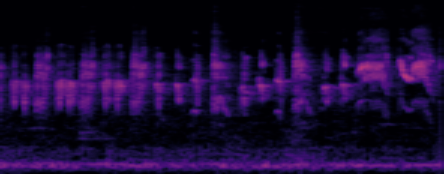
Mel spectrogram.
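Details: Chinese hwamei in a morning singing contest, giving a fast, dense stream of chattering notes and short whistles, a few clearer whistled notes near the end, with a steady low background hum.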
